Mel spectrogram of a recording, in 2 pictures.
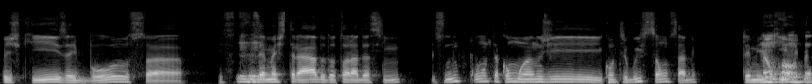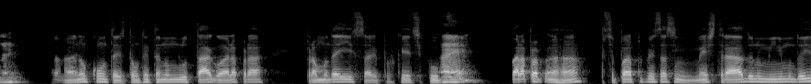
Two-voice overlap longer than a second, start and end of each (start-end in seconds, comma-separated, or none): none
